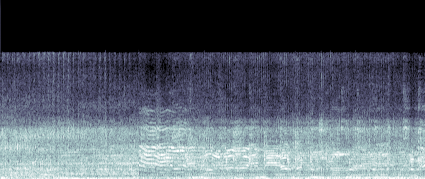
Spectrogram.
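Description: Loud music with a repeating bass beat and a singing voice, played through a truck-mounted DJ speaker stack; the music changes abruptly about two seconds in.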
